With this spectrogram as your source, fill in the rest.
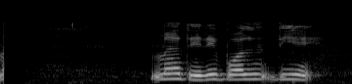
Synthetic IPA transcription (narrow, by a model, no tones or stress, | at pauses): mad̪ʱeɾejbɔld̪ie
